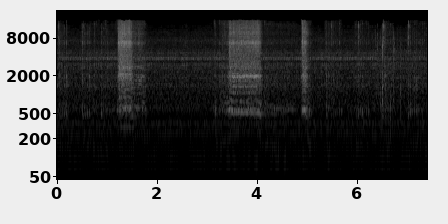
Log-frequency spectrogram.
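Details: Xbox 360 DVD drive after reinstalling the spindle's washer/clamp piece, which the drive magnet had pulled off, causing grinding and unplayable discs. Brief whirring spin-up and seek bursts with no scraping or grinding: normal disc spin after the fix.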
